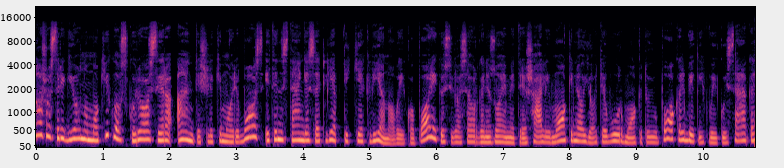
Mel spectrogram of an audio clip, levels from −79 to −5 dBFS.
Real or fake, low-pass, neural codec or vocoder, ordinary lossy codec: real; 14.4 kHz; none; AAC, 48 kbps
